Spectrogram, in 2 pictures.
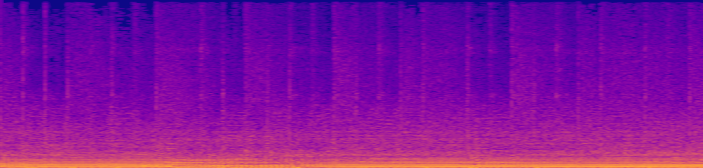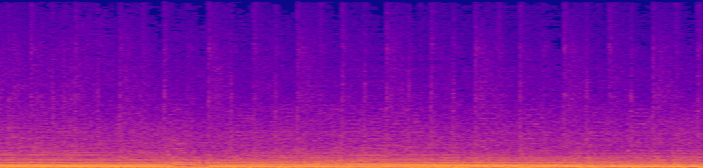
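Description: Minibike's small engine running under throttle on a dirt trail. The revs drop briefly about a second in and again near seven seconds, as the throttle is eased, then pick back up.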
